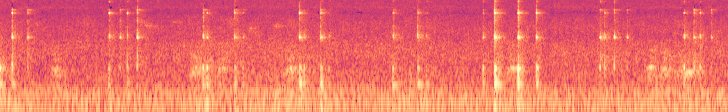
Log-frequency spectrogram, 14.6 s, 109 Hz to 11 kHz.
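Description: Fingernails tap and scratch inside the rim of an empty white ceramic mug lying on its side on a wooden table. About 21 sharp, bright clicks with a brief ring near 2.3 kHz come at an irregular pace over a faint, steady low hum, with soft scratching between taps.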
